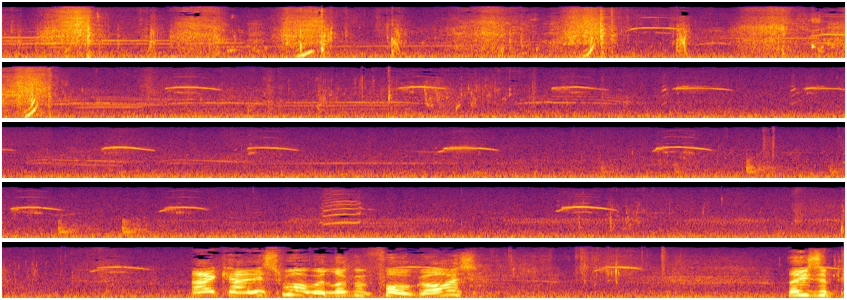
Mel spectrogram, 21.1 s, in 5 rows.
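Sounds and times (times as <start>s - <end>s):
bird chirping: 2.9s - 5.4s, 6.1s - 14.6s, 17.2s - 17.7s, 18.5s - 20.2s
soft bird twittering: 6.1s - 11.0s, 11.6s - 14.6s, 17.2s - 17.7s, 18.6s - 21.0s.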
